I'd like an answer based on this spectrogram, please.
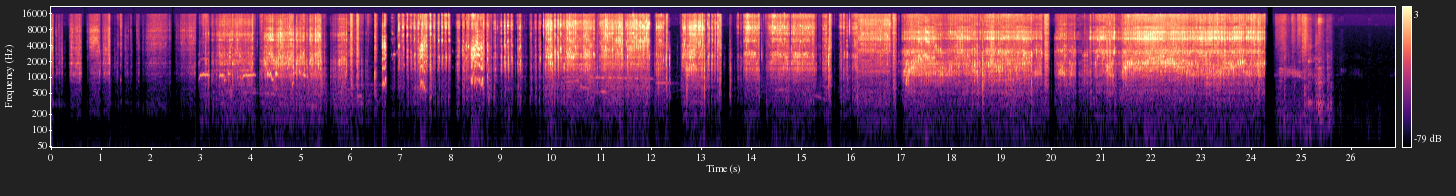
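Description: Hand file rasping across the end grain of spotted gum box-joint fingers, to bring them flush: quick back-and-forth scraping strokes in runs with short pauses, stopping a couple of seconds before the end.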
